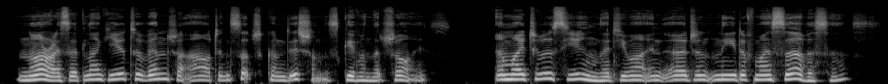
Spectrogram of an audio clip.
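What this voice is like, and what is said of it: Low drawling voice. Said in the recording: “low drawl”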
